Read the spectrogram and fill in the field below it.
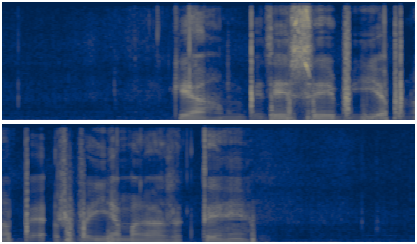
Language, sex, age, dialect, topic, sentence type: Hindi, male, 60-100, Kanauji Braj Bhasha, banking, question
